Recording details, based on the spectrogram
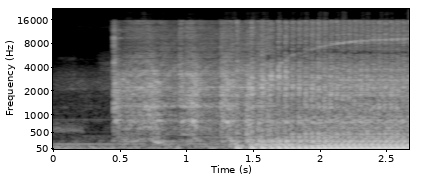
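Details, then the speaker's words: Tata Ace Mega XL diesel that previously would not start on the key, after repairing the corroded key-switch connector behind the ignition lock: brief crank, starts at once on the key and settles to an even idle clatter; fixed. "আর গাড়ি start দেখো, বোর্ডে সব কিন্তু বাতি আসছে তো। আর start করছি দেখো চাবিতেই,"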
